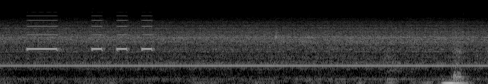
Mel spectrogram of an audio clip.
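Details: Traxxas XRT with Hobbywing Max5 G2 ESC during calibration: one long high beep then three short ones, no confirming tone; ESC won't take neutral, suspected fried receiver throttle channel.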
